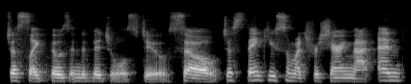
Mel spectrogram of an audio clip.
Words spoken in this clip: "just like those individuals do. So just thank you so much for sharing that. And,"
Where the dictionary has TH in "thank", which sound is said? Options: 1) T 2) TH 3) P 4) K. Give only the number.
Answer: 2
